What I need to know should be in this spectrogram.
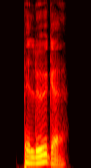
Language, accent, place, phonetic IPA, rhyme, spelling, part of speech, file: German, Germany, Berlin, [bəˈløːɡə], -øːɡə, belöge, verb, De-belöge.ogg
- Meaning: first/third-person singular subjunctive II of belügen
